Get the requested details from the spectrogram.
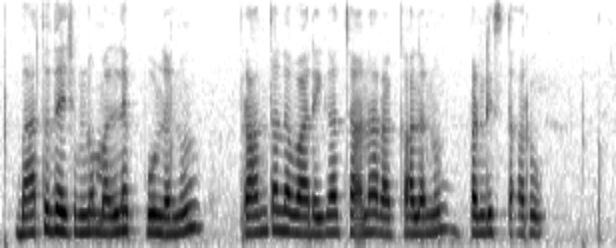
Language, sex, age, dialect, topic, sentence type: Telugu, female, 18-24, Southern, agriculture, statement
